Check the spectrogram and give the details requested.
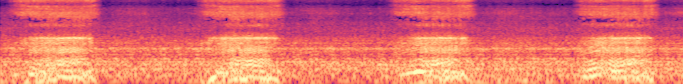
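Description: Four loud, rough snores on each in-breath, evenly spaced about every three seconds, with quieter breathing between them. Snoring.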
